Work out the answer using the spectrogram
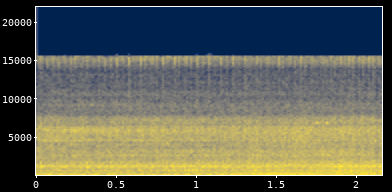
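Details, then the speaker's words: Honda Beat injection after engine rebuild with oversize 50 piston: steady busy idle well above normal, rear wheel spinning too fast though idle screw is about 3 turns out; high idle, owner suspects throttle butterfly held slightly open. "Ini langsamnya masih terbilang kegedean ya teman-teman. Ini perputaran rodanya ini berlebihan, padahal ini setelan langsamnya ini di sekitar 3 putaran ya"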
